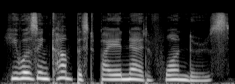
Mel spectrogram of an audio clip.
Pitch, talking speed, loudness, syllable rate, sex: 230 Hz, 205 wpm, -15 LUFS, 5.4 syllables/s, female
